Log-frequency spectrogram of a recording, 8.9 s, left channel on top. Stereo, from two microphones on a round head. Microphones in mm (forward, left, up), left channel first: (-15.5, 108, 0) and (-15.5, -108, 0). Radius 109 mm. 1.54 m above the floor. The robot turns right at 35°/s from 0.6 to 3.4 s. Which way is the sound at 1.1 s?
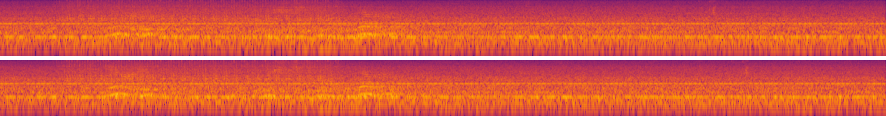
85° right.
